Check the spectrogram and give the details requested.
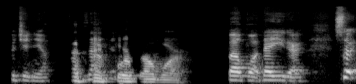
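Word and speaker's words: Belvoir: words how do you say it Mike for belir Virginia Fort belir BVO there you go so if you are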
